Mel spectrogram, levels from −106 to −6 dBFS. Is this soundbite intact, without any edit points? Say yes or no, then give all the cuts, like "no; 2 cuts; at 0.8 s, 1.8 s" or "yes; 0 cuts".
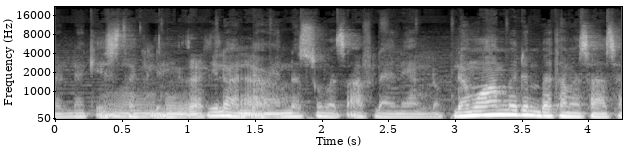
no; 1 cut; at 2.9 s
